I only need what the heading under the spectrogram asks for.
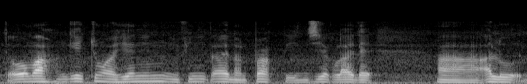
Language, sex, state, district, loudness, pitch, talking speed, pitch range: Mizo, male, Mizoram, Aizawl, -21 LUFS, 120 Hz, 205 wpm, 100-125 Hz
